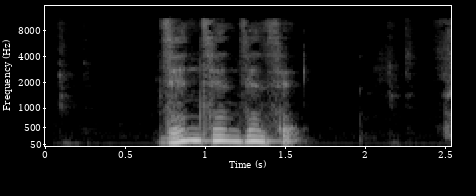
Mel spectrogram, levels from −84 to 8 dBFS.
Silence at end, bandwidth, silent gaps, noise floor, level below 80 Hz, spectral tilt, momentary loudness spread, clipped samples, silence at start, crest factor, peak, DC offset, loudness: 0 s; 11.5 kHz; none; -71 dBFS; -58 dBFS; -7 dB/octave; 14 LU; under 0.1%; 0.7 s; 16 dB; -8 dBFS; under 0.1%; -22 LUFS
